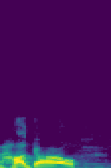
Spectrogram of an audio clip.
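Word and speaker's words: ha gao (蝦餃): We're gonna do Chinese food, and when it came to H, like my husband who's Cantonese, he said ha gao, and which is it's like it's not an H word, but that's how you say it in Cantonese, and mm-hmm.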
